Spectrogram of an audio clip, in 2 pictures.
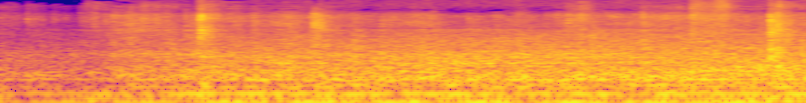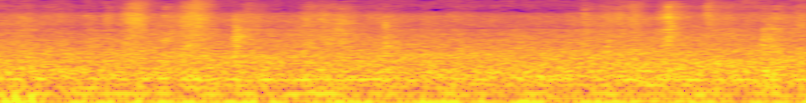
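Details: Steady low rumble like a moving vehicle or train fills the recording, with faint intermittent clicks and knocks and no animal voice.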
